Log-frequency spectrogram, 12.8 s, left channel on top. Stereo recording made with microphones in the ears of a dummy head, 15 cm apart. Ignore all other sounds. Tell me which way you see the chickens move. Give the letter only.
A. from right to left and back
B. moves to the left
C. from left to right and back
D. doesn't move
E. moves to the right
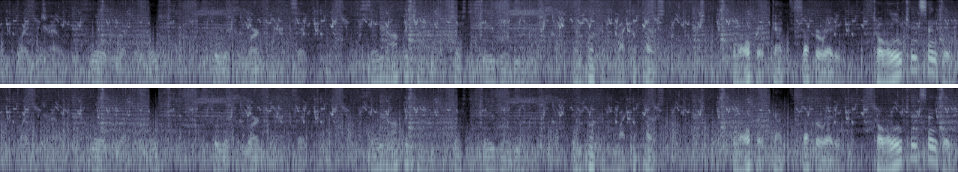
A.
